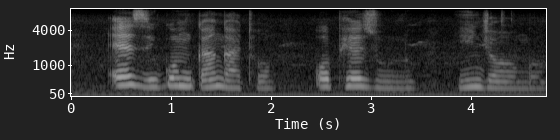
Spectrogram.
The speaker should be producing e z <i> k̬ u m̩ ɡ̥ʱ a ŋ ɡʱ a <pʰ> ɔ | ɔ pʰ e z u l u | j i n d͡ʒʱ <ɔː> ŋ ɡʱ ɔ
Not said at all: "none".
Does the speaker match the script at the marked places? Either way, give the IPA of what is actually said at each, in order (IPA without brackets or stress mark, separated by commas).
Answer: i, tʰ, ɔː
